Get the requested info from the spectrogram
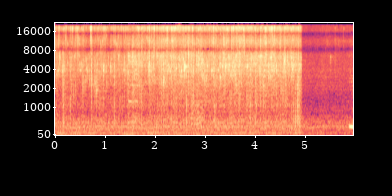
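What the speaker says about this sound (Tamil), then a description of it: "இது வெங்காயமும் கேப்சிகமும் ஃப்ரை பண்ணி தனியாக எடுத்து" Sliced onion and capsicum fry steadily in a pan for a leftover idli dish, a dense, loud continuous sizzle that cuts off abruptly near the end, leaving near silence, with no voices.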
